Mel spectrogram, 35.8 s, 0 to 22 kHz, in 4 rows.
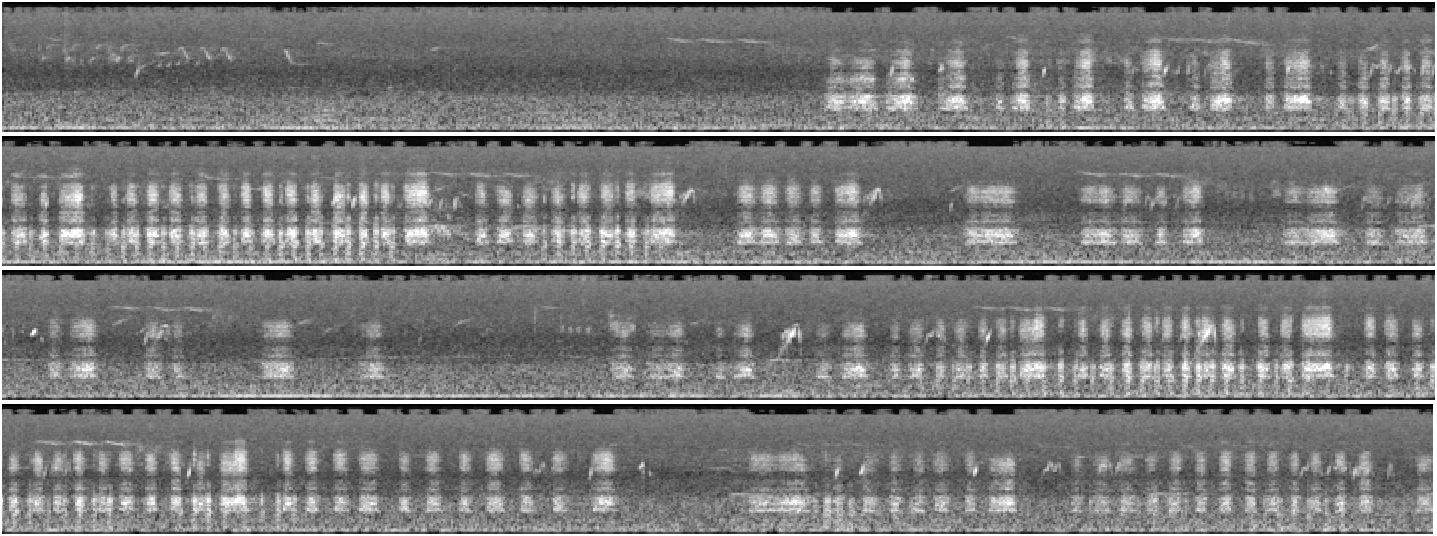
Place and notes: This is the sound of two Egyptian geese. One of them was standing on top of the other one, then they started honking in chorus which drew the attention of a very angsty male swan who immediately flew over to check on the source of the noise.
Reading, UK, 12 April 2017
